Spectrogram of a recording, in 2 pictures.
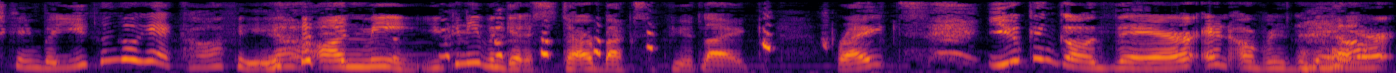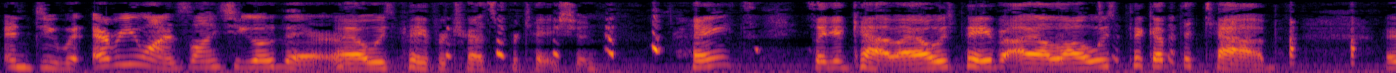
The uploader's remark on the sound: end up recording in a different Safeway parking lot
